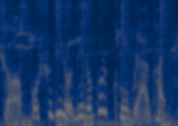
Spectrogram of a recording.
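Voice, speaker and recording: A woman narrating a children's cartoon story in an expressive storytelling way. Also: mid-range voice, moderate pace. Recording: children's music behind.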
